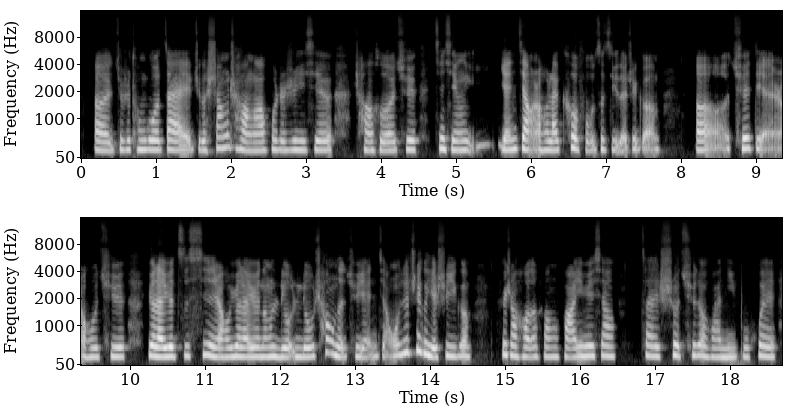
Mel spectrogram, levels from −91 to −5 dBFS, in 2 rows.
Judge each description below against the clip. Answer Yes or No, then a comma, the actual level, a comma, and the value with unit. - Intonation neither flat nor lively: No, narrow, 1.8 semitones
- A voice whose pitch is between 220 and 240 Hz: Yes, high, 235 Hz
